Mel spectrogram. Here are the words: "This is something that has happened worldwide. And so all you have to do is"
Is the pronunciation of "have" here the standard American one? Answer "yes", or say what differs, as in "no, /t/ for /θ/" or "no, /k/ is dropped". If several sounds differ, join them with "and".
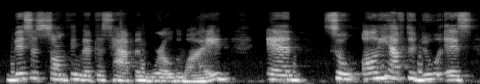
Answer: no, /f/ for /v/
